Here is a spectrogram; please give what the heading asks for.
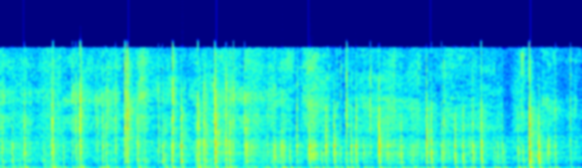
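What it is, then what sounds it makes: Pine board tapped with fingernails. Long natural nails of both hands tap and scratch a solid, square, unfinished pine wood board lying on a table. Rapid, dry, clicking taps and light scrapes overlap with almost no ring. A steady low hum runs underneath.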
